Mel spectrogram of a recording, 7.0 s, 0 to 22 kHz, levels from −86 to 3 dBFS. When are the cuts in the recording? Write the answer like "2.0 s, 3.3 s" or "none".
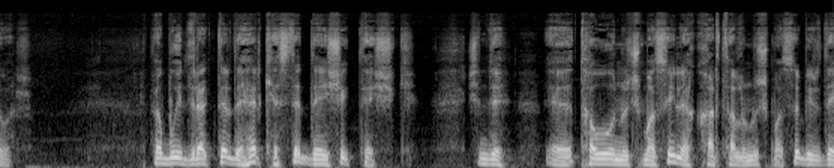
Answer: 1.2 s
